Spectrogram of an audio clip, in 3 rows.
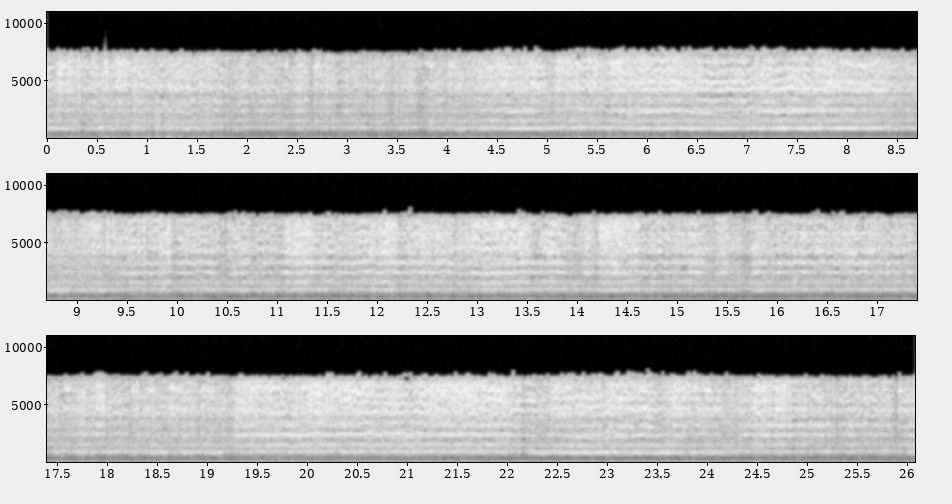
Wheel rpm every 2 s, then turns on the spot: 210, 220, 210, 210, 210, 210, 220, 210, 220, 210, 210, 210, 210.
none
